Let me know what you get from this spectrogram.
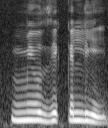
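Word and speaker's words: musically: हमको ध्यान रखना है यदि ए के बाद डबल एल वाई आए तो क्या होता है ए साइलेंट हो जाता है ठीक है हमेशा ध्यान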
